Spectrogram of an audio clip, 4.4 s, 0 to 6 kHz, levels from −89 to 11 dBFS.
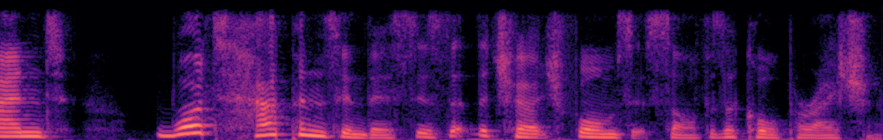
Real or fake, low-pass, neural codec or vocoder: real; 5.4 kHz; none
